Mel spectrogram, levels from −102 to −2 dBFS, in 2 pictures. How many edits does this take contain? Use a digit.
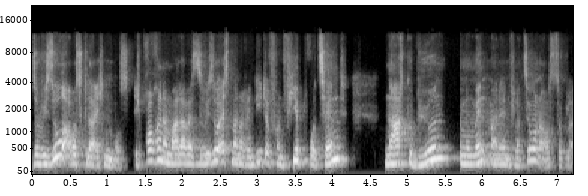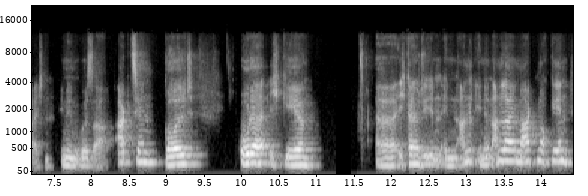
2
